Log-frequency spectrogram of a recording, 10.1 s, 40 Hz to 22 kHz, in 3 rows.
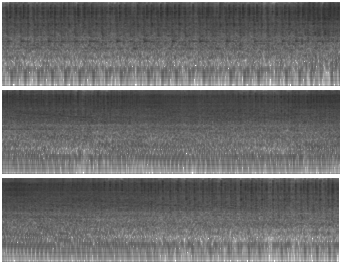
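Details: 1953 Harley-Davidson 74ci panhead V-twin, kick-started during tune-up with distributor timing being adjusted, gives an uneven, lumpy stumbling beat rather than a clean lope; running rough, cause suspected, not confirmed.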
